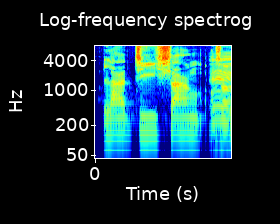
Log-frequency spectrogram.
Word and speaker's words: 垃圾箱: 垃圾箱。So it's three first tones there by the sound of it.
